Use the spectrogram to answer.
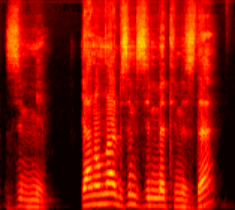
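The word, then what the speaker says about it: zimmî: de e zimmi deniliyor bazıları bunu yanlış olarak zımni şeklinde telaffuz ederler zimm veya Türkçe telaffuzla zimmi yani onlar bizim zimme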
